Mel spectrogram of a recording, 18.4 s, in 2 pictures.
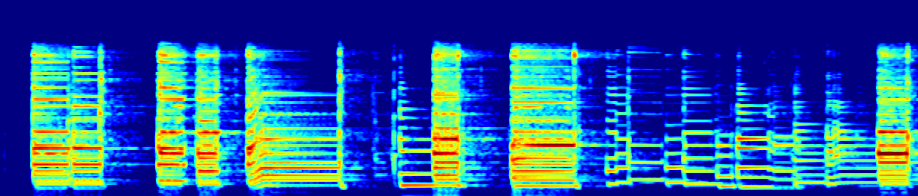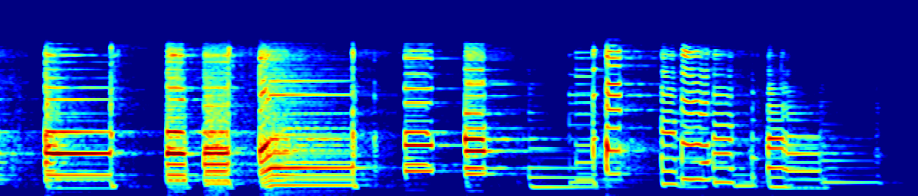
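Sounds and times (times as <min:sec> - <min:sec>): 
jazzy guitar through a guitar amp: 0:00.4 - 0:18.0.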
